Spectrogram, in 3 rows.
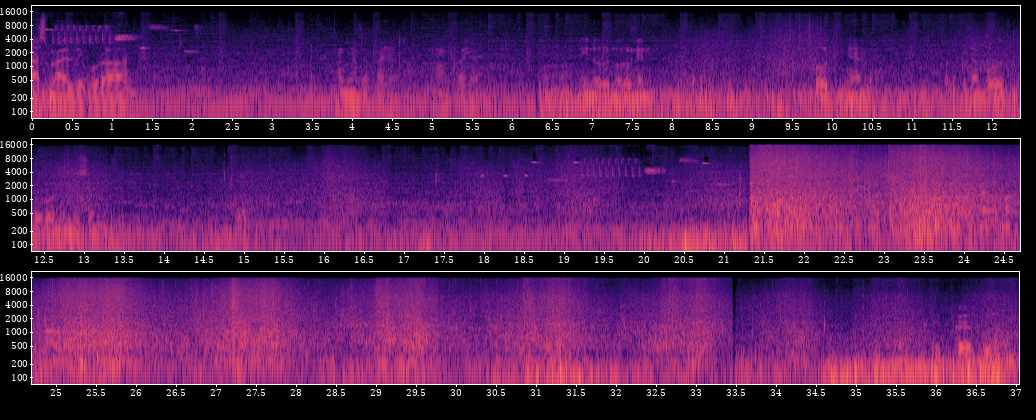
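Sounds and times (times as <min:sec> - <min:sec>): waves washing onto concrete ramp: 0:21.3 - 0:31.8.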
